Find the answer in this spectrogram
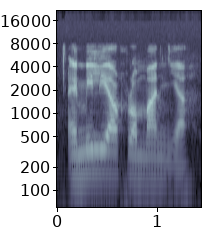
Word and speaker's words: Emilia Romagna: I think it's called the Emilia Romagna. I think it's like the G is a Y sort of sound. Emilia Romagna Grand Prix, because we've had three Grand Prix at Grand Prix in Italy now.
